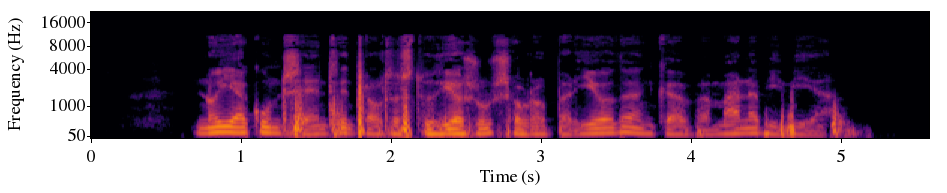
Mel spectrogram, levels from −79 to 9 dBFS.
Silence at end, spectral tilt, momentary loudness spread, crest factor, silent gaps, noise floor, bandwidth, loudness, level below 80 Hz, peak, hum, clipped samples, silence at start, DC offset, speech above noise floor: 0.5 s; -6 dB/octave; 11 LU; 24 dB; none; -63 dBFS; 11.5 kHz; -24 LUFS; -42 dBFS; 0 dBFS; none; under 0.1%; 0.7 s; under 0.1%; 40 dB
